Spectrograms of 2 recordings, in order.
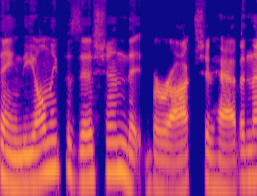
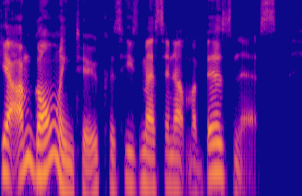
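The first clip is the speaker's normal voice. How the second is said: acted casual, unbothered, offhand, nonchalant tone; 3 semitones lower than usual. Retelling a character's reply about a brother, imitating a nonchalant tone. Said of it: "he's over there nonchalant".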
